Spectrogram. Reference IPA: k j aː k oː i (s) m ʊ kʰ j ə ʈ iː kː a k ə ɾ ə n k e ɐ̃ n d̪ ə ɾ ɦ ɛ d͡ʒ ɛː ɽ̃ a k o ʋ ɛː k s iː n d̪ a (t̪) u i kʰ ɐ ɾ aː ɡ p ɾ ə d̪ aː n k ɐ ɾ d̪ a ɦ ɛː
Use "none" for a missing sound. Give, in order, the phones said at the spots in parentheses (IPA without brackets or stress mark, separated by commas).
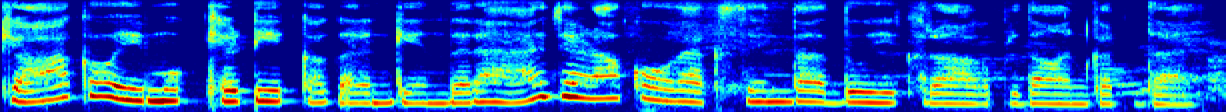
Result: none, d̪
